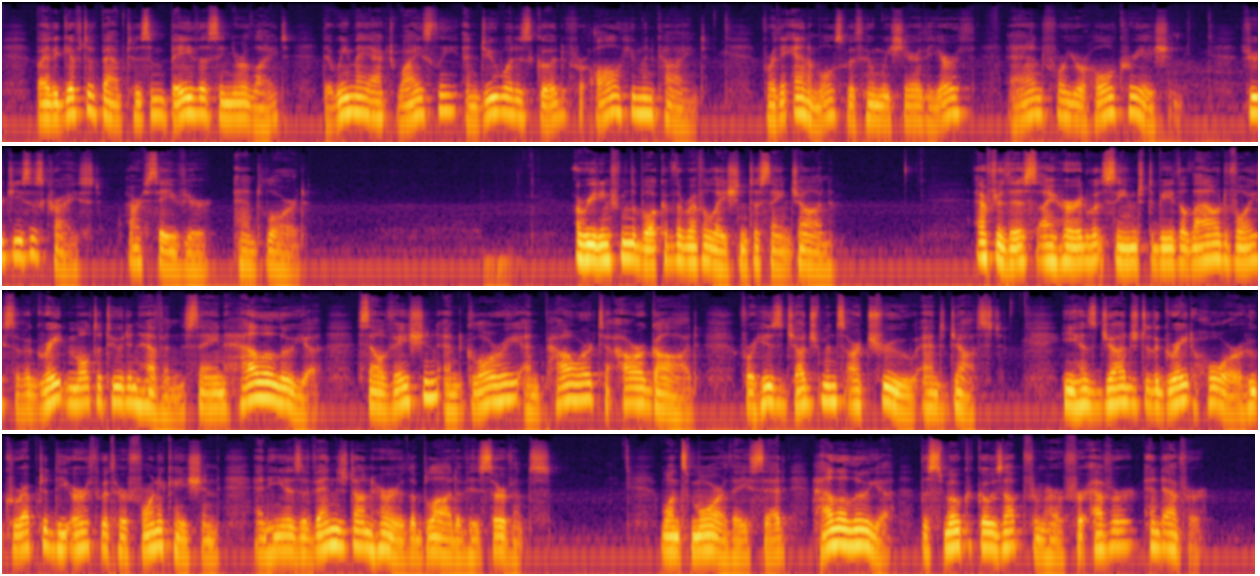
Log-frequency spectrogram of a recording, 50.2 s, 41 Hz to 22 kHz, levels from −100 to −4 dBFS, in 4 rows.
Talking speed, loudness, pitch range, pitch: 155 wpm, -20 LUFS, 95-135 Hz, 115 Hz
